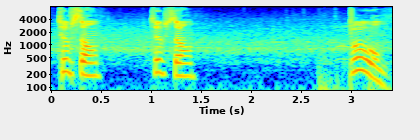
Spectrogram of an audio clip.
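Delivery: excited shouting. Real, not acted. Gamer hypes his Tombstone finisher, shouting. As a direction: yell it like the crowd just popped.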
